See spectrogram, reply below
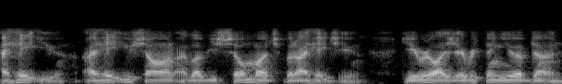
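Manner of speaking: tearful crying outburst. Retelling what was said to a brother in the car: retelling a crying outburst. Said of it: "I was crying and telling".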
